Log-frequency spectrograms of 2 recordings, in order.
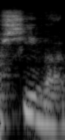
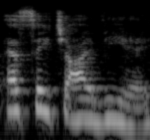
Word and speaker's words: Shiva: behind me this is Lord Shiva or Shiva depending how you pronounce it spell Shi VA some people say Shiva some say Shiva I say Lord Shiva lordship is a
